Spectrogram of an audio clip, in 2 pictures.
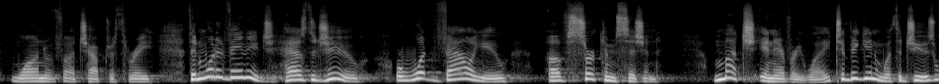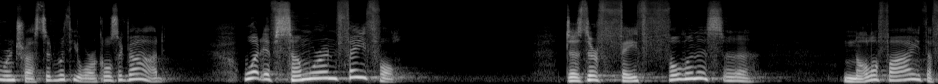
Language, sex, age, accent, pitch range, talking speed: Russian, male, 40-59, American, 145-220 Hz, 135 wpm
